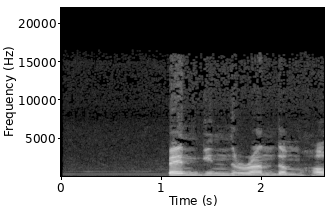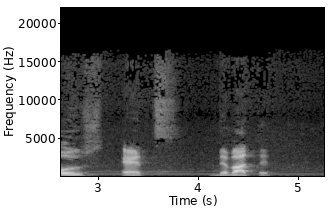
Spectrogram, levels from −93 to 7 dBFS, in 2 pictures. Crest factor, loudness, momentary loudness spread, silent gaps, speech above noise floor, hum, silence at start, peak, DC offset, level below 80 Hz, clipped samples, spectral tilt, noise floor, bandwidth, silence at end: 20 dB; -19 LUFS; 20 LU; none; 35 dB; none; 1.1 s; -2 dBFS; under 0.1%; -64 dBFS; under 0.1%; -4.5 dB/octave; -55 dBFS; 16.5 kHz; 0.55 s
